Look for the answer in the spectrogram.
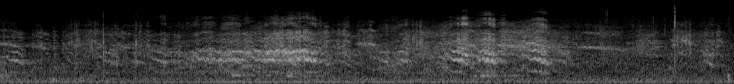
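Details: Parrots gathering in a flock at sunset in Glendale, California, numbers growing from a few to hundreds: dense overlapping harsh squawks and screeches forming a constant noisy chatter.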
